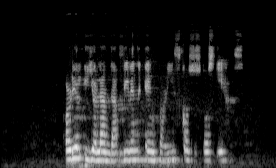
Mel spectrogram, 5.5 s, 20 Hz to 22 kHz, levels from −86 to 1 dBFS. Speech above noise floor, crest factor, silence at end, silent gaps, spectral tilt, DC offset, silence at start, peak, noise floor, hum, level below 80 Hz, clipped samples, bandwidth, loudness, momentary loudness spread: 51 dB; 18 dB; 0.7 s; none; -5 dB/octave; under 0.1%; 1.3 s; -2 dBFS; -68 dBFS; none; -54 dBFS; under 0.1%; 9.6 kHz; -18 LUFS; 13 LU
